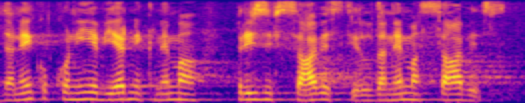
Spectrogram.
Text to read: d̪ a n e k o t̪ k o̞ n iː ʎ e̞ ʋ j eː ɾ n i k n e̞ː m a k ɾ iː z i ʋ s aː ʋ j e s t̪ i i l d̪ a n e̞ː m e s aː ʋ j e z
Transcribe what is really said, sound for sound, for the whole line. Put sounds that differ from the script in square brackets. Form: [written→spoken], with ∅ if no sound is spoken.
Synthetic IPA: d̪ a n e k o [t̪→∅] k o̞ n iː [ʎ→j] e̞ ʋ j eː ɾ n i k n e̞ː m a [k→p] ɾ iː z i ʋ s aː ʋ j e s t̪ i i l d̪ a n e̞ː m [e→a] s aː ʋ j e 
